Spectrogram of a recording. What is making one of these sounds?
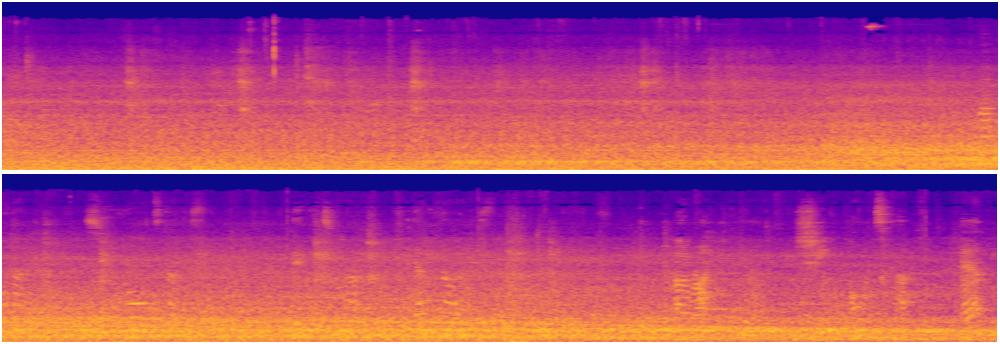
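A train car rumbles and rattles steadily along the track.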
